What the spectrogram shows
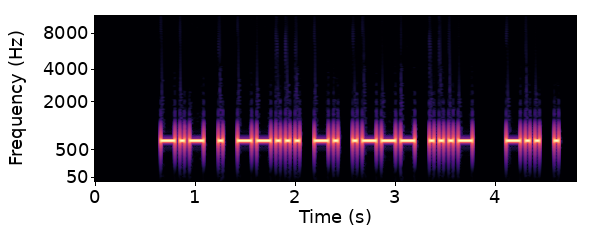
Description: Morse code, heard as a keyed tone, about 25 wpm, 700 Hz. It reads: KE7NJV DE
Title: USA Callsign DE Callsign 25wpm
